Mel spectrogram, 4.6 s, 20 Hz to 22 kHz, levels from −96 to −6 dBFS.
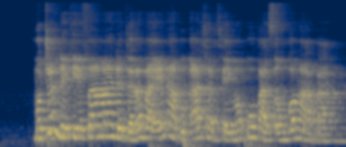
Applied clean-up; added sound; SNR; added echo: none; none; none; reverberation time 0.9 s.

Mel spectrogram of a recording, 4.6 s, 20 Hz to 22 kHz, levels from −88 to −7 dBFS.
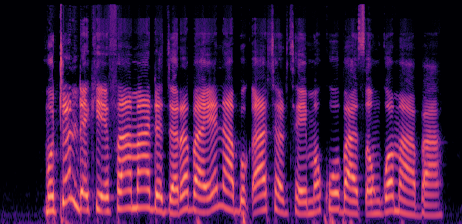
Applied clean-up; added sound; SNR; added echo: none; none; none; none.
